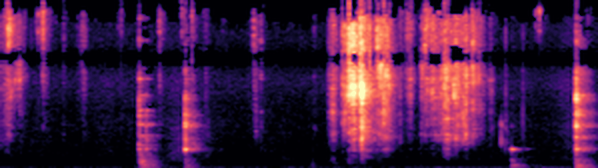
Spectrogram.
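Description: Knife work on peeled potatoes, cutting out the eyes: two dull knocks, a high scraping rasp midway, and a sharper knock near the end.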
